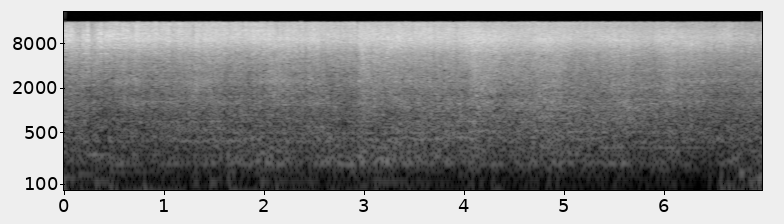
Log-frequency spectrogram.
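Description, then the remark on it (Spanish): A shower jet sprays water in a steady, loud, bright hiss that runs unbroken for several seconds, with no voices. “Bueno, y voy a comentar al menos para mí uno de los más placenteros, que es el chorro de la ducha.”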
